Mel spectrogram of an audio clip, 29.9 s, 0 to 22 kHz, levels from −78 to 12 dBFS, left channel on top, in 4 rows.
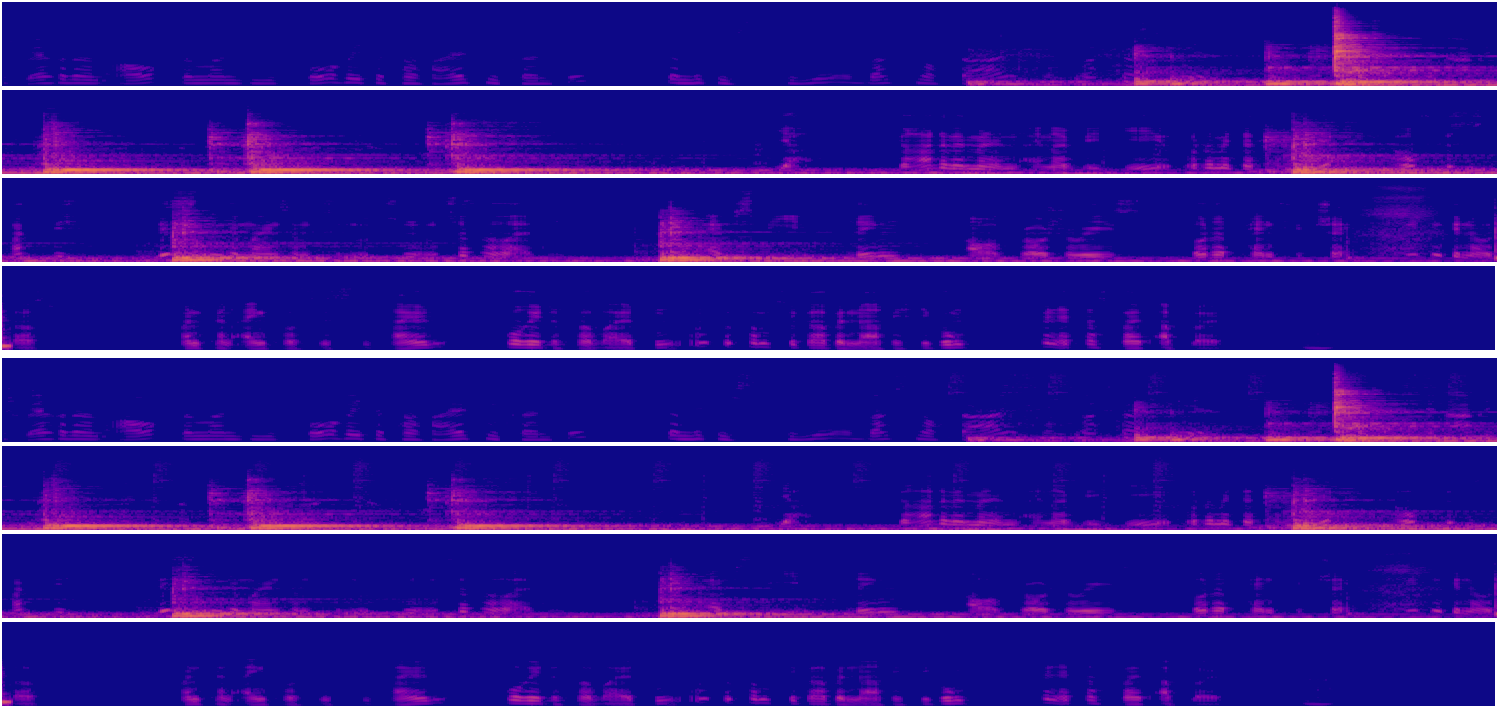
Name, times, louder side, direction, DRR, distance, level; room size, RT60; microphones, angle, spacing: voice 1, 0.0-6.1 7.1-10.4 28.9-29.2, right 2 dB, 25° right, 5.0 m, -61 dB
sound 1, 4.3-4.4 4.7-5.4 5.7-5.9 6.2-6.4 6.7-7.4 7.7-7.9 8.2-9.4 9.7-11.4 11.7-13.4, right 1 dB, 65° right, 6.1 m, -53 dB
sound 2, 4.8-12.5 13.7-21.0 21.3-21.4 21.6-21.7 22.4-22.5, left 2 dB, 20° left, 0.3 m, -30 dB
voice 2, 12.0-15.3 15.7-17.6 18.5-19.5 19.8-20.6 20.9-22.7 23.3-24.7 24.9-27.3 27.6-28.5, left 2 dB, 75° left, 4.6 m, -50 dB
open air
head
